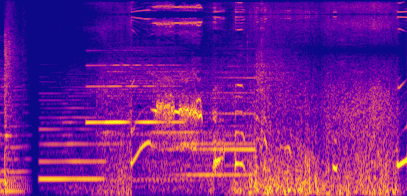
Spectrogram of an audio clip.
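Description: A rock music soundtrack cuts off right at the start. After that comes rushing wind noise on the camera's microphone under an open parachute canopy, with a few steady held tones and a short rising cry about a second in.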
